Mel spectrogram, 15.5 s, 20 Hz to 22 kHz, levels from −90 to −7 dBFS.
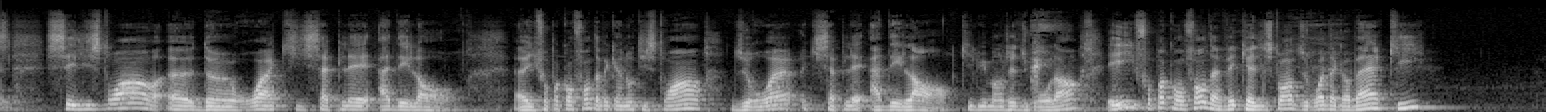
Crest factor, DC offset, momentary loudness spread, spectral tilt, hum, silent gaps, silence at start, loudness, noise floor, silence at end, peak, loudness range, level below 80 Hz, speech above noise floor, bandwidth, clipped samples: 18 dB; under 0.1%; 10 LU; -6 dB/octave; none; none; 0 s; -25 LUFS; -61 dBFS; 1.05 s; -6 dBFS; 4 LU; -58 dBFS; 36 dB; 15 kHz; under 0.1%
